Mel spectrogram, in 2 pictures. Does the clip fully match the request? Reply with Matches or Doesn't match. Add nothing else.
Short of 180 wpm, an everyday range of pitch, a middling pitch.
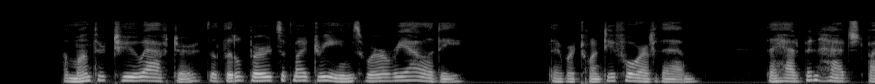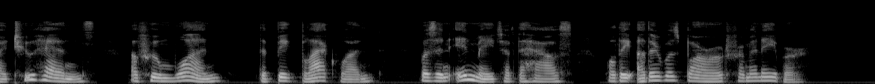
Matches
